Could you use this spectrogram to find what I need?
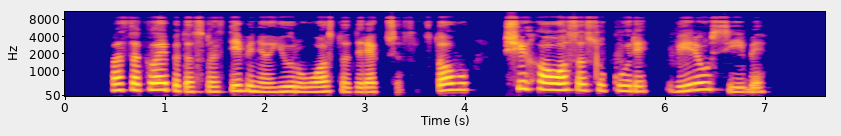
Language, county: Lithuanian, Tauragė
